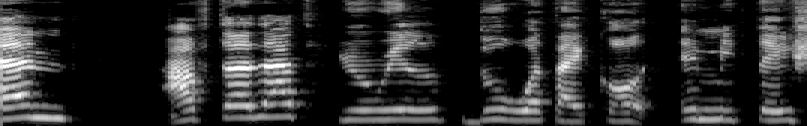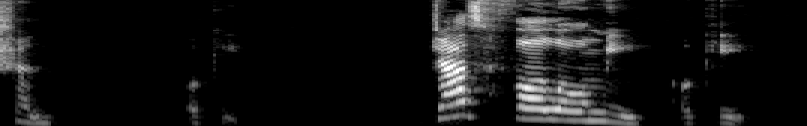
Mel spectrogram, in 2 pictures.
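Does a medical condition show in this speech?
No.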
